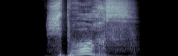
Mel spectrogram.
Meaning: genitive singular of Spruch
- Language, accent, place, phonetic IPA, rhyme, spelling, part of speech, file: German, Germany, Berlin, [ʃpʁʊxs], -ʊxs, Spruchs, noun, De-Spruchs.ogg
